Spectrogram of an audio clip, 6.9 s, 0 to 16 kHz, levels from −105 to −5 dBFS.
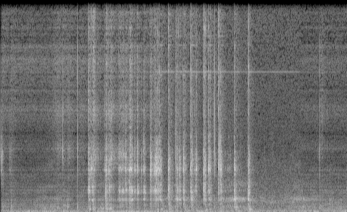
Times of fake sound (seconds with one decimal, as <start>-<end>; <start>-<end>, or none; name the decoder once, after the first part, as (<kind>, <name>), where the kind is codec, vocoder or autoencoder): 0.0-3.1 (codec, SNAC); 6.0-6.9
